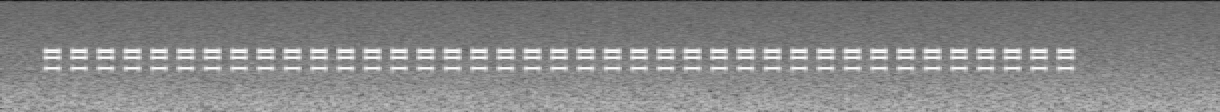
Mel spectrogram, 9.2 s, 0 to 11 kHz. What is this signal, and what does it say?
Telephone call progress tone (North American plan), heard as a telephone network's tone, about 1400, 2050, 2450, 2600 Hz, 0.1 s on and 0.1 s off. Off-hook warning tone.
